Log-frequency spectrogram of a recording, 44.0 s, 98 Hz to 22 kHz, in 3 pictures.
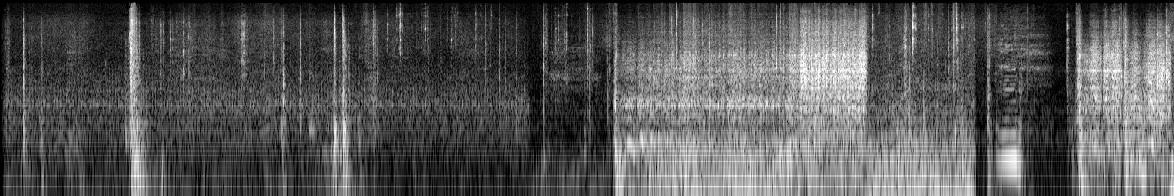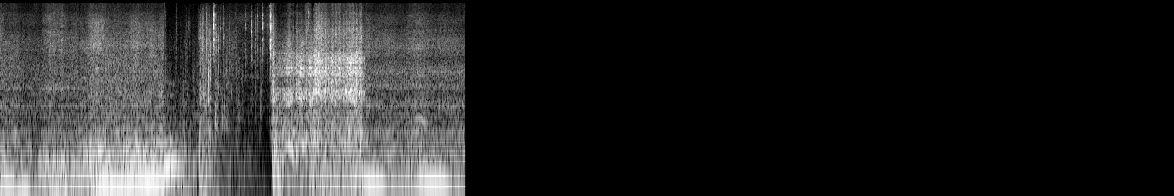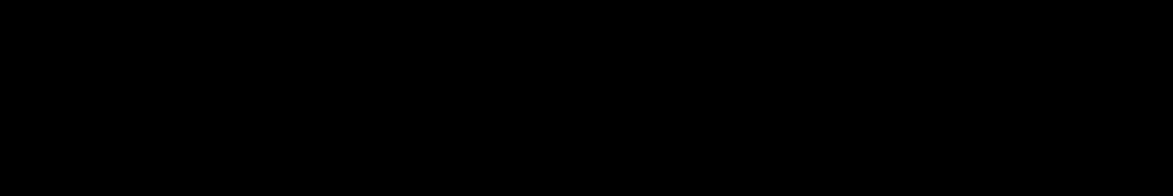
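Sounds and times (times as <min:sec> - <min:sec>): engine running unevenly and revving: 0:00.1 - 0:12.2, 0:13.5 - 0:20.5
engine cranking by starter: 0:00.1 - 0:20.5.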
